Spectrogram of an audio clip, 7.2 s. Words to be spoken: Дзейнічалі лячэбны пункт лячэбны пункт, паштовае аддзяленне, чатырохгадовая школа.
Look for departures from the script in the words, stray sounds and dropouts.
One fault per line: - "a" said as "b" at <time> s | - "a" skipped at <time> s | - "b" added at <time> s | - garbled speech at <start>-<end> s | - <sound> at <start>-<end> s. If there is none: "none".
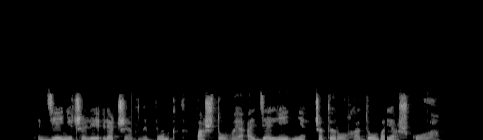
- "лячэбны пункт" skipped at 2.7 s
- dropout at 5.8-5.8 s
